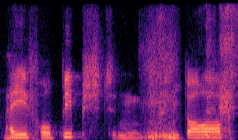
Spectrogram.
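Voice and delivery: slow, put-on Saxon greeting; mock Saxon. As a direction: greet her drawling like a Saxon. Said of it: "dann macht er halt so Sächsisch".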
